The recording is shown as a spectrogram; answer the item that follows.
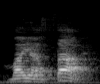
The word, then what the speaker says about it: Bayatha: So home, how you pronounce it is Bayatha.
